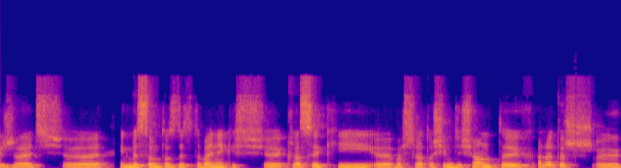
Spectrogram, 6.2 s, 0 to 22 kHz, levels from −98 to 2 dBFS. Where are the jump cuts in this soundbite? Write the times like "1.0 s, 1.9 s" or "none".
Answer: 1.1 s

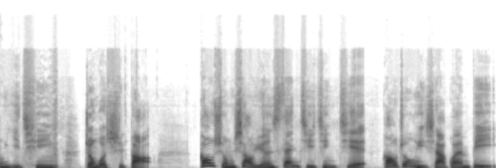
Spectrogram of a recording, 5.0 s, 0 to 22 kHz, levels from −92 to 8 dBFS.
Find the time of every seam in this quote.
none

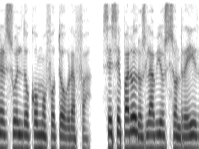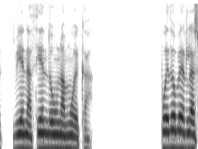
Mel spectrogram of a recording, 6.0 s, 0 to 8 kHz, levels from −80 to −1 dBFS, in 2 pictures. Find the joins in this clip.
1.4 s, 2.1 s, 2.5 s, 3.2 s

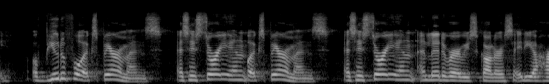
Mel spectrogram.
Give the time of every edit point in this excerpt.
2.5 s

